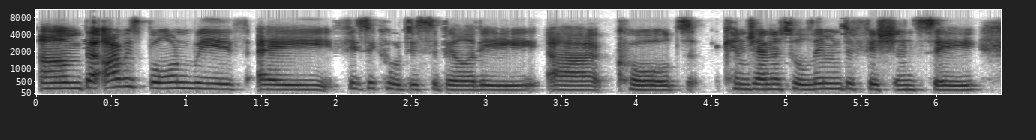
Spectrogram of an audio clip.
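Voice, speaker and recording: In an Australian accent, a woman with a medium pitch talks at a moderate pace with fairly even intonation. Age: 40s. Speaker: former Paralympic athlete, speaker. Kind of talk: conference talk. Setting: video call. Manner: hesitant, many fillers.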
